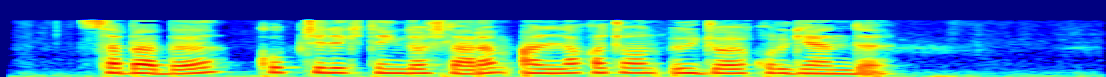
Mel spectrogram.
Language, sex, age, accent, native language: Uzbek, female, 19-29, Farg'ona, Uzbek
